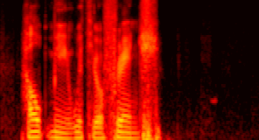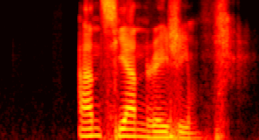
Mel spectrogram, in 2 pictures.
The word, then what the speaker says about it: Ancien régime: It was called, I'm not even going to try and pronounce it. Katya, maybe you can help me with your French. Ancien régime. Ancien régime.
